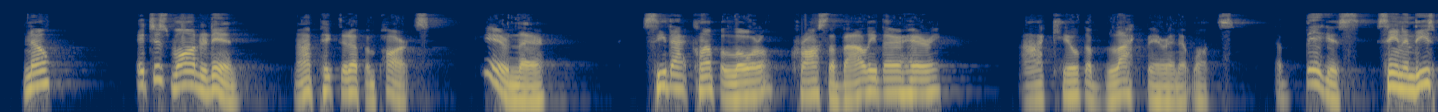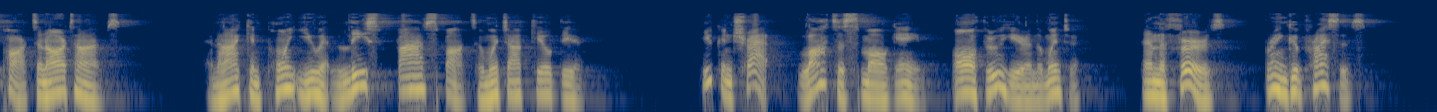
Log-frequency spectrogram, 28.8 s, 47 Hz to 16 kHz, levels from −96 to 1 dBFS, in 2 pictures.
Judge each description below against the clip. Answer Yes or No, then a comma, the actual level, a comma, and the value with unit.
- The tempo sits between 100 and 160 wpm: Yes, average, 155 wpm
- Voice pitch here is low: Yes, low, 115 Hz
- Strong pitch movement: Yes, wide, 6.5 semitones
